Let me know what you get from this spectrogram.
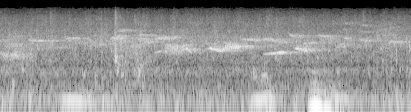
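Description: Small birds chirping: a series of short, high calls, some sliding up or down in pitch.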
